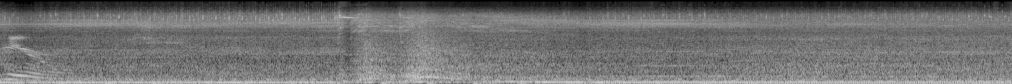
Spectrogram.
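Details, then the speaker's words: 2000 Jeep Cherokee XJ after swapping in a 2006 Jeep TJ 4.0 inline-six: brief cranking, quick catch, then a steady, even idle with no knocks or ticks; starts and runs healthy. "You probably want to hear it start and run, in case I'm like lying to you in this entire video."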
